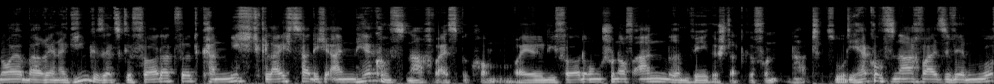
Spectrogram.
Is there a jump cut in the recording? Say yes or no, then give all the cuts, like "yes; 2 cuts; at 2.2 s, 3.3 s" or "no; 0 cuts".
yes; 1 cut; at 8.5 s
